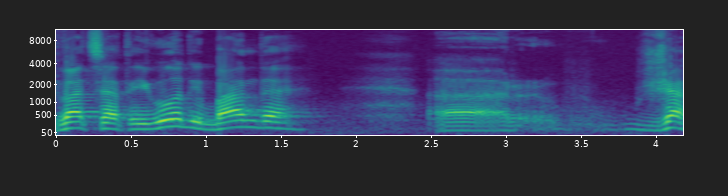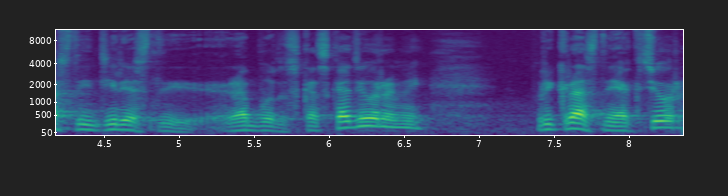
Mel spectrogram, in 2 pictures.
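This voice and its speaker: Using very wide pitch swings, a man speaks at a very slow pace in a dark, mellow tone with long, frequent pauses. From Georgia, Tbilisi; Georgia. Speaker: film director. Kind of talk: interview; interview answer. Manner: hesitant with frequent filler sounds. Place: home room.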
